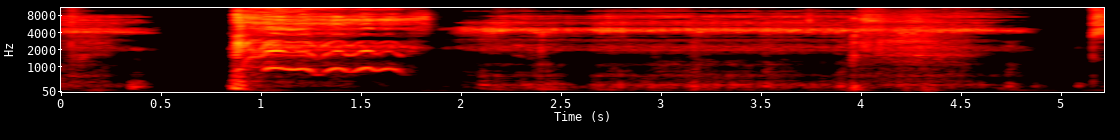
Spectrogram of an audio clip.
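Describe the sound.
A person imitates a cat purring, opening with a short warbling vocal trill and then a steady, rough, rumbling throaty purr that continues for several seconds, moderately loud.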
